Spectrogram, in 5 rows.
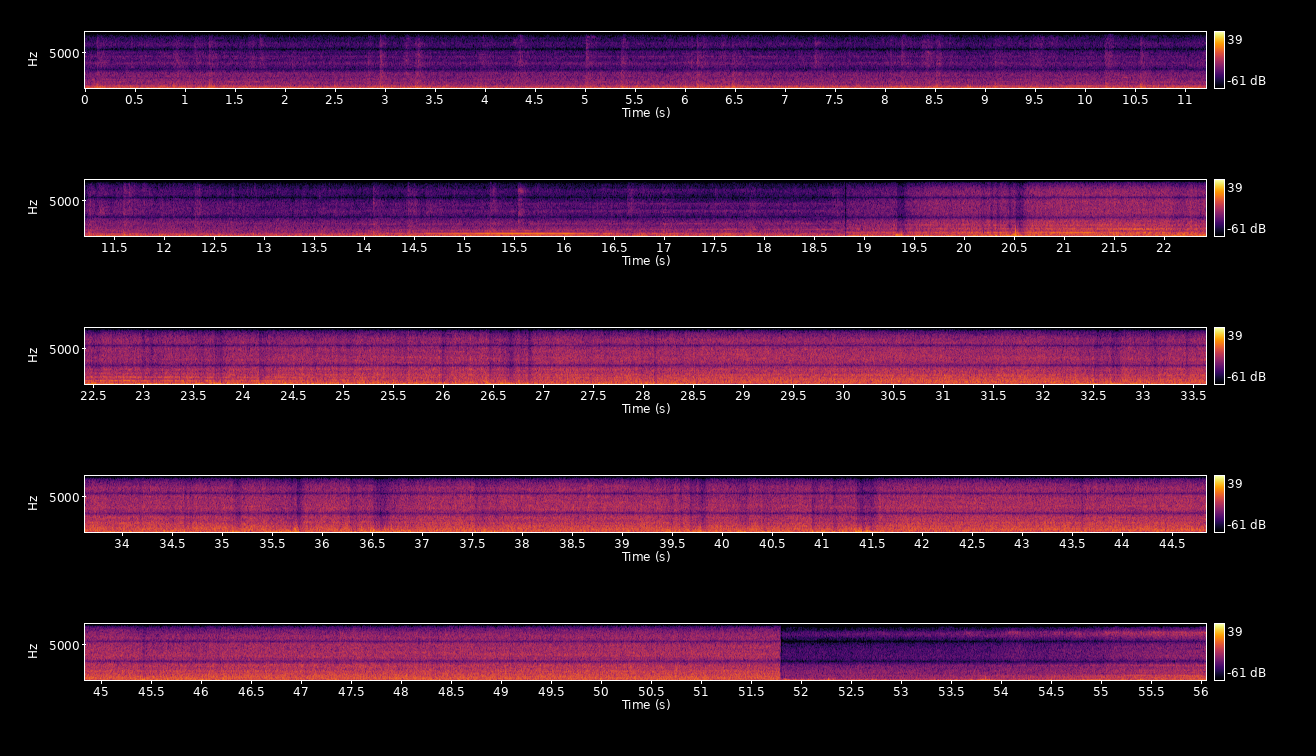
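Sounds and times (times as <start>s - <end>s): distant train: 0.0s - 56.0s
freight train rumbling past: 0.0s - 56.0s.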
